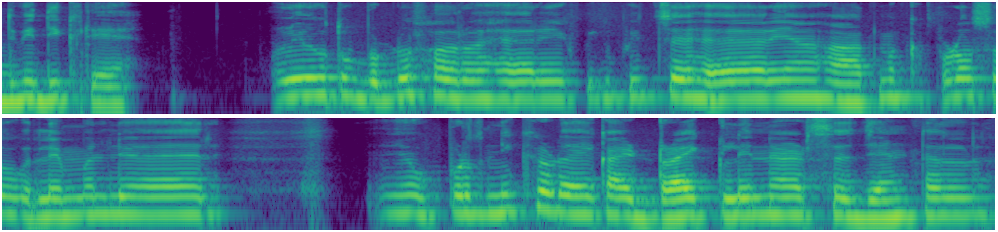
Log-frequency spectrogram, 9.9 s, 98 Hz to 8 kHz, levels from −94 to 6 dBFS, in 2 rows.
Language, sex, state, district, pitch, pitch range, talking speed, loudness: Hindi, male, Rajasthan, Nagaur, 180 Hz, 175-190 Hz, 185 wpm, -18 LUFS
